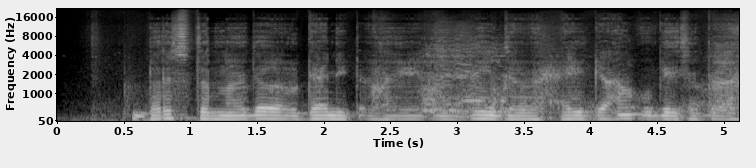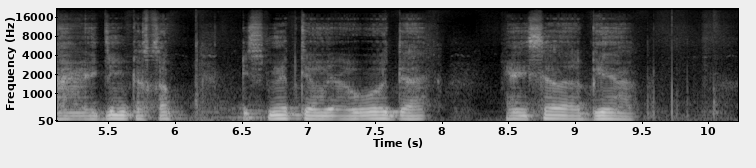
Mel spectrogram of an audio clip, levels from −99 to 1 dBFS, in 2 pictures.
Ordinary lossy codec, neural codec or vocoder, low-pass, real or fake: none; codec, 44.1 kHz, 1.7 kbps, Pupu-Codec; none; fake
